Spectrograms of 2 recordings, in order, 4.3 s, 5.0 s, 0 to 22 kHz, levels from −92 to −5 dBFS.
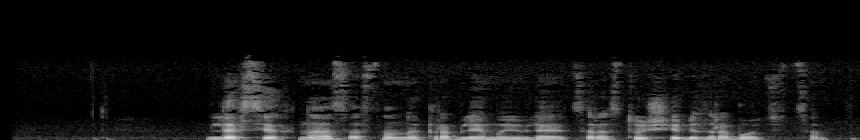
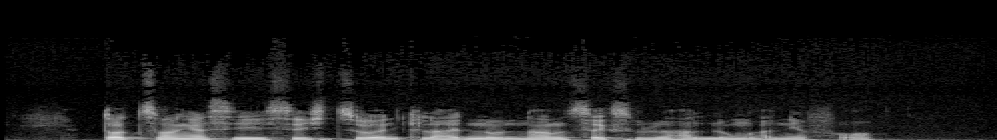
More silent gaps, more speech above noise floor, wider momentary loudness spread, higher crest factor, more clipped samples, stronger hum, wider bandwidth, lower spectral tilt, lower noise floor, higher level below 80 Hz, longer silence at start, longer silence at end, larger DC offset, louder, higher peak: neither; about the same, 35 dB vs 37 dB; about the same, 8 LU vs 9 LU; about the same, 22 dB vs 18 dB; neither; neither; first, 13 kHz vs 11.5 kHz; about the same, -6.5 dB/octave vs -7.5 dB/octave; about the same, -64 dBFS vs -64 dBFS; second, -74 dBFS vs -48 dBFS; first, 1.05 s vs 0.5 s; second, 0.15 s vs 0.6 s; neither; about the same, -29 LUFS vs -28 LUFS; about the same, -8 dBFS vs -10 dBFS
